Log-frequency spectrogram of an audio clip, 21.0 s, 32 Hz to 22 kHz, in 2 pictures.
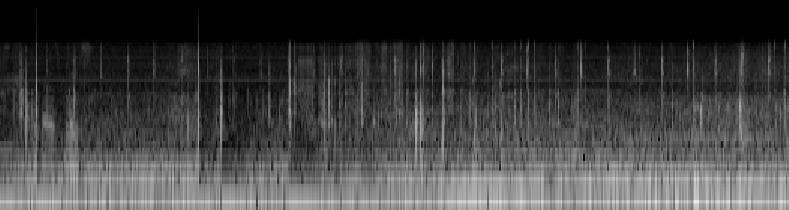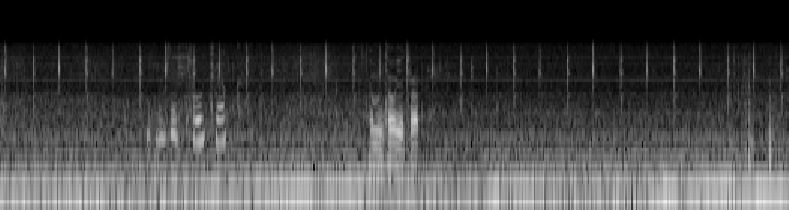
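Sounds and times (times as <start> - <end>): car road and engine rumble: 0.0 - 21.0
small irregular clicks and taps: 2.5 - 10.7, 20.2 - 21.0.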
